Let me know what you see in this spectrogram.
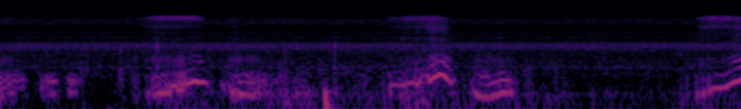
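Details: Sleeping cat, a heavy sleeper: soft rattling snores with each breath, about one every two seconds.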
